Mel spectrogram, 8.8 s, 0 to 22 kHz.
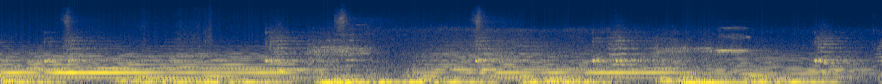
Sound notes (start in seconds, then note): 2.7 windmill creaking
